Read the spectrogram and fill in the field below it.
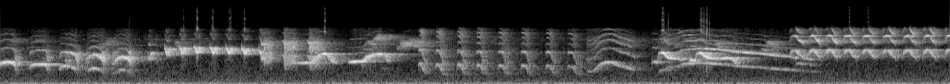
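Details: Poksay singing a varied, chattering medley of arched whistles, rapid repeated notes and falling slurs, ending in a steady run of layered whistled notes.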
